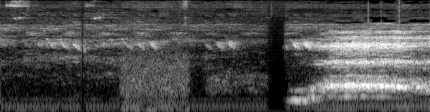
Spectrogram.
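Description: A faint steady low hum, then about one and a half seconds in a short, loud, drawn-out voice-like call lasting about half a second.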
